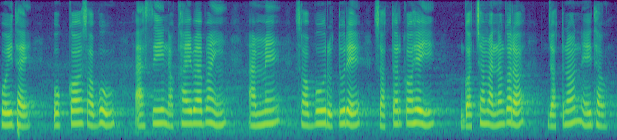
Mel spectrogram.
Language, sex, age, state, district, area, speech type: Odia, female, 18-30, Odisha, Nayagarh, rural, spontaneous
